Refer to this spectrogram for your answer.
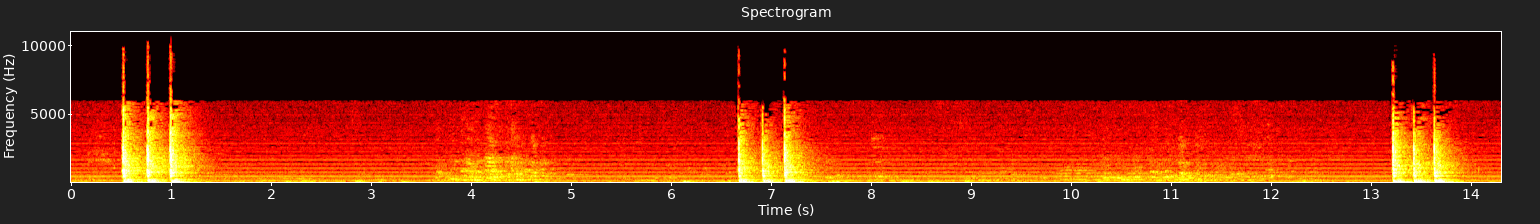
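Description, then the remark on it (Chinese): Three separate bursts of quick, sharp knocking, three or four raps each and several seconds apart, made to imitate knocking on a door, over a steady low hum with faint murmuring between. “行， 这就是敲门， 好 不好？”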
